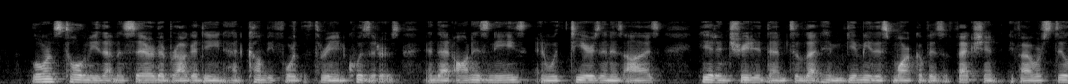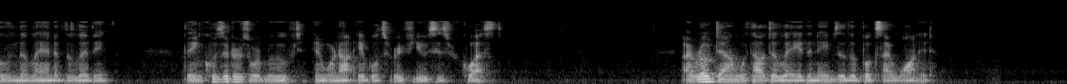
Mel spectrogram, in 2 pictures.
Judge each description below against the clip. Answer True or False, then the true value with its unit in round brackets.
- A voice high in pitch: False (95 Hz)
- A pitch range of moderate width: False (1.7 semitones)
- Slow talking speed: False (200 wpm)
